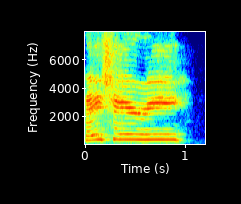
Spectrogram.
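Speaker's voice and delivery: loud, high-pitched hollering yell. Calling out a greeting to someone while working: yelling. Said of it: "I don't know why I'm yelling".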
